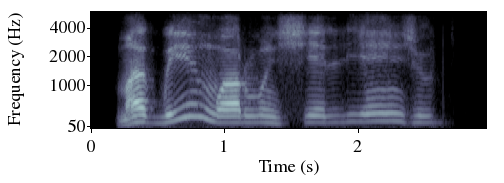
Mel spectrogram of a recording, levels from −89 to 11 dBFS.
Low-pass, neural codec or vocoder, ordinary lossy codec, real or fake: 5.4 kHz; codec, 16 kHz, 0.8 kbps, ZipCodec; Opus, 16 kbps; fake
